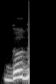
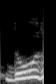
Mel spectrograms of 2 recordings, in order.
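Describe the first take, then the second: First: दूध said as "dudh"; wrong short vowel. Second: दूध said as "doodh"; correct long vowel. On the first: Teacher showing pupils the error, दूध with short u. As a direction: clip the u in दूध. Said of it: "दूध नहीं". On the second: Teacher correcting pupils, दूध with long oo. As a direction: hold the oo in दूध. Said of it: "दूध होता है बच्चों". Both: Shown as a demonstration.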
